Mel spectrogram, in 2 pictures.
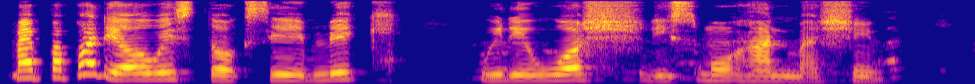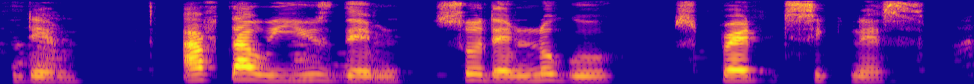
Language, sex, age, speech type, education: Nigerian Pidgin, female, 15-29, spontaneous, tertiary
